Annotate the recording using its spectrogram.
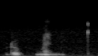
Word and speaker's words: Rukmini: Did I pronounce Rukmini Devi? I mean, that name correctly? Can you please correct me if I'm wrong? – Oh, that is correct, Mataji, Rukmini.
